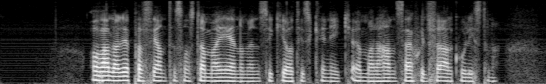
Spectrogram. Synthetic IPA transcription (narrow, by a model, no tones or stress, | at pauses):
avalːad̪epʰasɪɛnt̪ʰəʂɔmst̪ɾœmːaɾɪjeːnɔmɛnsʏkʰɪɑːt̪ɾɪskʰːlɪniːkʰœmːad̪əɦansæːɧɪlt̪fœɾalkʰʊhʊlɪst̪əɳa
